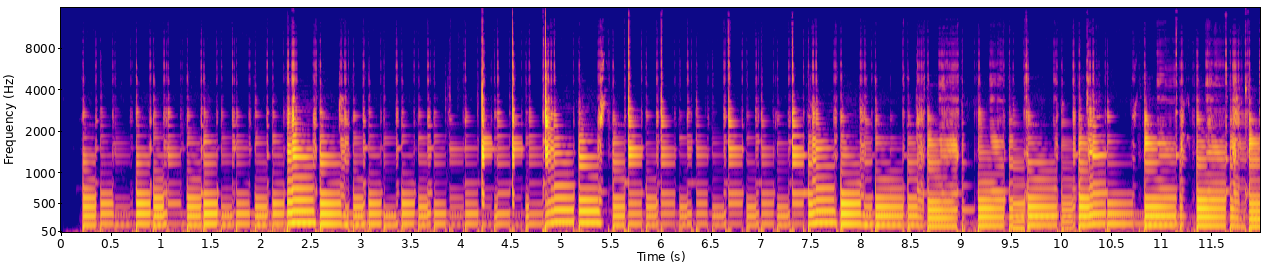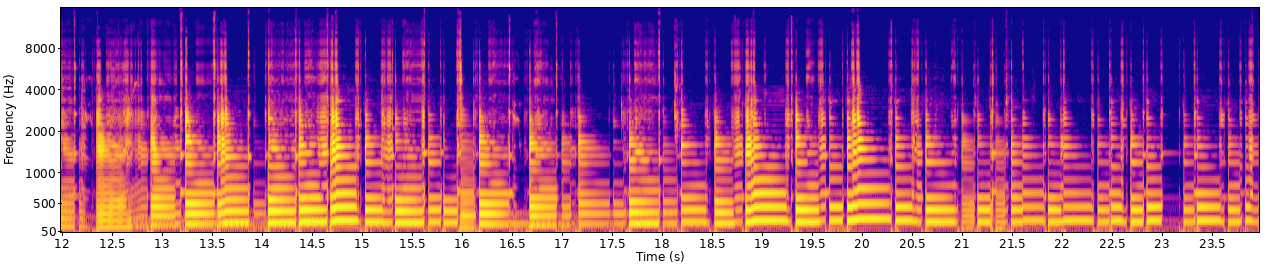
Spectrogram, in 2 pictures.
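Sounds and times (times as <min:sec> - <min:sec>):
bass phrases: 0:00.2 - 0:23.9.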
